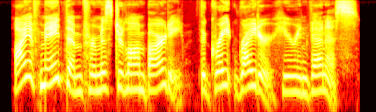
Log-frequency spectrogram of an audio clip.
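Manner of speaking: ordinary delivery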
